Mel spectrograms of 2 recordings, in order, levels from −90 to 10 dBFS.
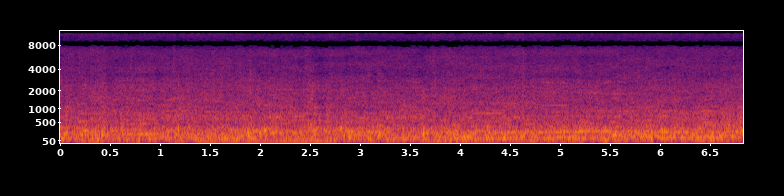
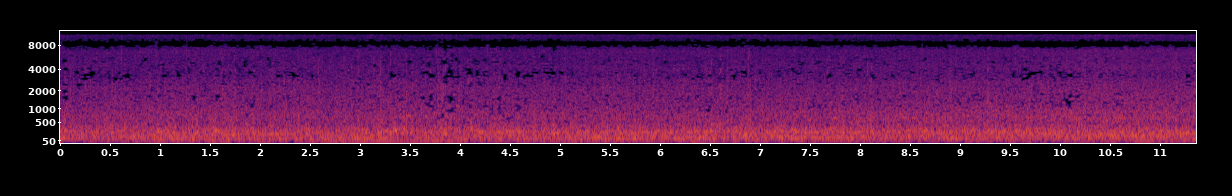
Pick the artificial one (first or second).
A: first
